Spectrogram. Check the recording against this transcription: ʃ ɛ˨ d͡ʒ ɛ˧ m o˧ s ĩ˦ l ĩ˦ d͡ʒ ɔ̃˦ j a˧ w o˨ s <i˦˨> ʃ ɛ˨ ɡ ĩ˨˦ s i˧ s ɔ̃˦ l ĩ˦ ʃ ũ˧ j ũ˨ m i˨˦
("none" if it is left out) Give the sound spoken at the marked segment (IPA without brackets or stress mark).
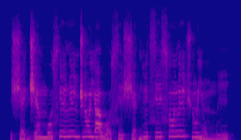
i˨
